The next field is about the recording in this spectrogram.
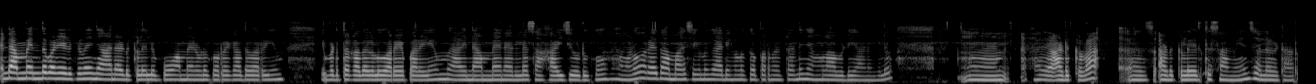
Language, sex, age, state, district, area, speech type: Malayalam, female, 45-60, Kerala, Wayanad, rural, spontaneous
